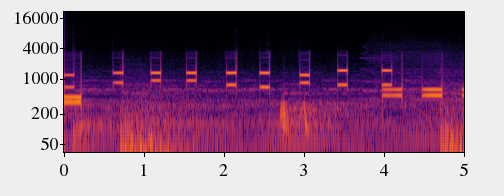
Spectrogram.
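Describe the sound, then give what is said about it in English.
Eleven telephone keypad touch-tones dial a toll-free vanity number, each a short, clear electronic beep of differing pitch, pressed in a quick, fairly even rhythm over a low background murmur. “That was you. You're the one dialing.”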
